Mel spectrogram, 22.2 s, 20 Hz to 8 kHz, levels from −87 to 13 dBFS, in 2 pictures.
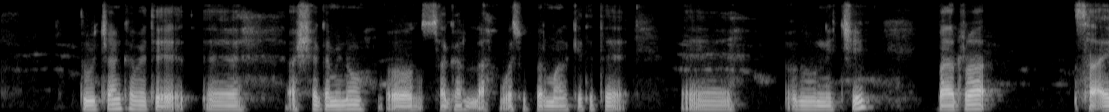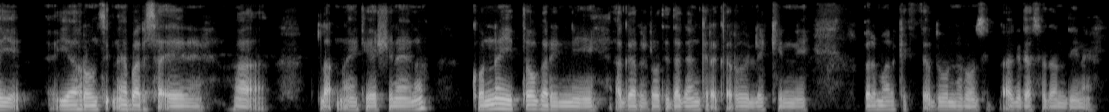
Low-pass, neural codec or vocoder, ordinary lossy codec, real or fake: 7.2 kHz; none; Opus, 24 kbps; real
